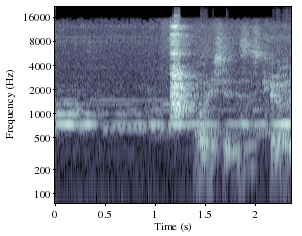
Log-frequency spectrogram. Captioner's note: phone ringing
